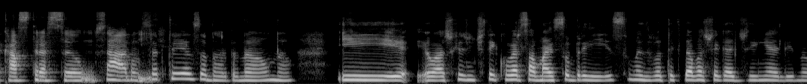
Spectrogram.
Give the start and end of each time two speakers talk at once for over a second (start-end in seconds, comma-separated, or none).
none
